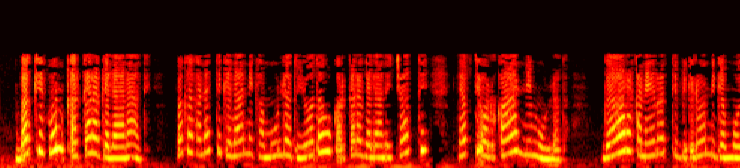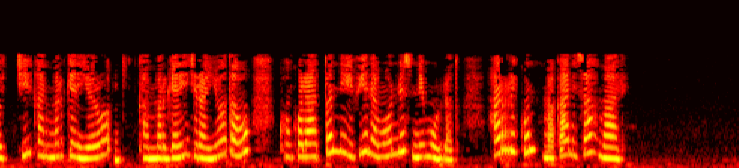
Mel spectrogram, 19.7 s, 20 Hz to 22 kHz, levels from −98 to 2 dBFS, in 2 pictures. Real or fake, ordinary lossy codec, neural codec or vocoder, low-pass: real; MP3, 24 kbps; none; 7.2 kHz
